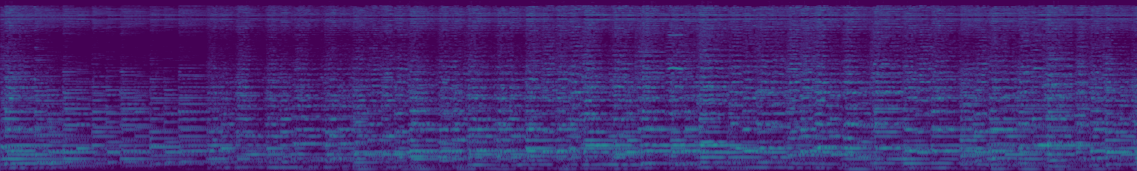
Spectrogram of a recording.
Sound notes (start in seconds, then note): none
